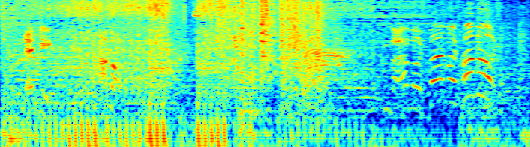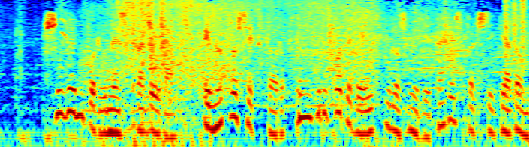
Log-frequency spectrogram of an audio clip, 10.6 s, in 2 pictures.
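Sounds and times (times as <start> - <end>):
machine gun fire in an action film scene: 0.0 - 3.2
speech: 5.8 - 10.5.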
